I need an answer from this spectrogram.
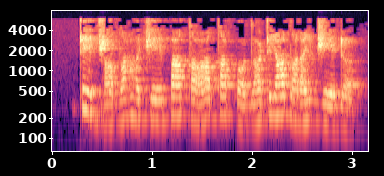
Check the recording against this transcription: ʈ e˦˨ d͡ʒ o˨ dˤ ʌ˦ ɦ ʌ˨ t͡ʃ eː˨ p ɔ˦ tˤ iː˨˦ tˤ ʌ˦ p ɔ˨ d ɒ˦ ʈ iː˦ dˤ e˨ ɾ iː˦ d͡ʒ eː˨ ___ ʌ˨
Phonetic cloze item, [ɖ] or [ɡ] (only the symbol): ɖ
